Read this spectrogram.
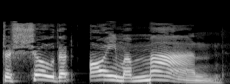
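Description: A man's voice: mid-range voice, sing-song, slow pace, breathy edge, dry recording, dull audio, voice pushed up, full character voice. A man voicing an earnest, emotional young man who speaks in an intense, trembling way. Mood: impassioned.

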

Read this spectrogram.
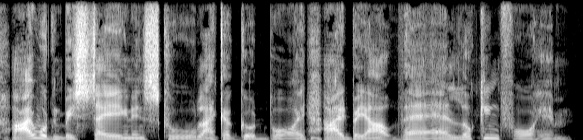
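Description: A man voicing a spiteful schoolboy who taunts in a low, slow drawl. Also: lively intonation, no room sound, clean studio sound. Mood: taunting.

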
